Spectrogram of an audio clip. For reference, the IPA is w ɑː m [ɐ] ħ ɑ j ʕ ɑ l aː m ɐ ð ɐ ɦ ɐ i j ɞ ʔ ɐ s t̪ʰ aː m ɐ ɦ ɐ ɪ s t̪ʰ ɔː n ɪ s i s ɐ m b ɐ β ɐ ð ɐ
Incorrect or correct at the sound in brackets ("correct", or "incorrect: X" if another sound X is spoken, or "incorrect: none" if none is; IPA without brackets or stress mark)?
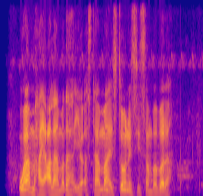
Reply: incorrect: ɑ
